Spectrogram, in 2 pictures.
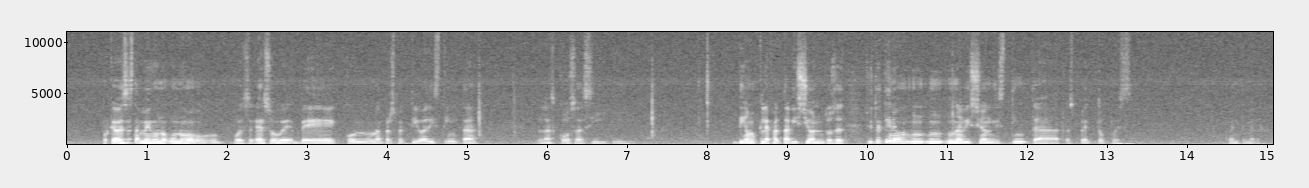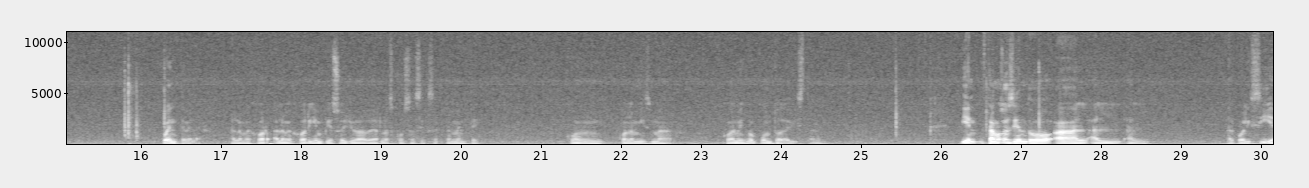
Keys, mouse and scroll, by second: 2.1 ctrl+click, 3.7-5.1 drag, 5.2 shift+click, 6.1 middle click, 6.5 click, 7.4 shift+click, 11.0 f, 12.5 click, 13.9-15.8 drag, 15.8 ctrl+z, 16.8-19.8 ctrl+drag, 20.8-23.8 ctrl+drag, 24.0 ctrl+click, 25.7 ctrl+click, 26.5 ctrl+z, 27.4-29.6 ctrl+drag, 30.0-30.1 ctrl+drag.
